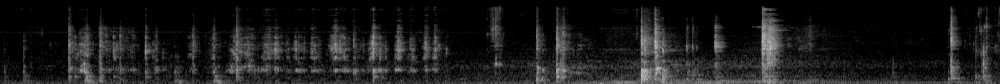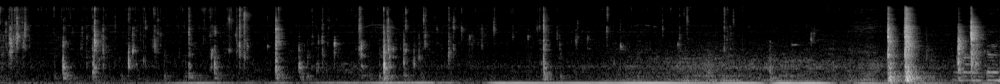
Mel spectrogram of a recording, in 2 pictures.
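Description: Stock poured from a plastic jug into a stainless steel stew pot of vegetables, followed by repeated clinks and knocks against the pot as the vegetables are stirred. A low rumble comes in during the second half.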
